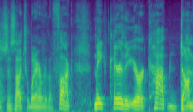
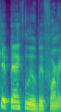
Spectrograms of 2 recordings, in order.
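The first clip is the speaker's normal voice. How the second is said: put-on, meek, timid, sarcastic mocking voice; 4 semitones higher than usual. Mocking a police officer's request by repeating it: mocking imitation of an unassertive officer. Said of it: "could you be any more assertive, sir?".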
